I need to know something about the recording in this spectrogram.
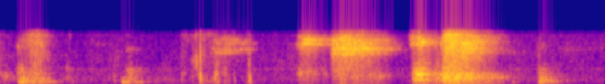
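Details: Twins sneezing: several short bursts, two loud explosive ones near the end, consistent with sneezes from two people in a quiet room.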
